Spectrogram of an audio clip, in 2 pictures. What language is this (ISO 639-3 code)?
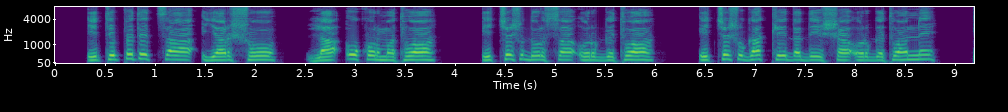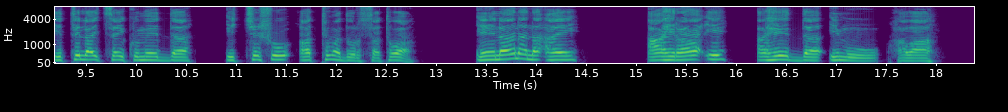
dwr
